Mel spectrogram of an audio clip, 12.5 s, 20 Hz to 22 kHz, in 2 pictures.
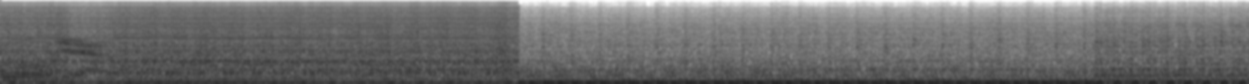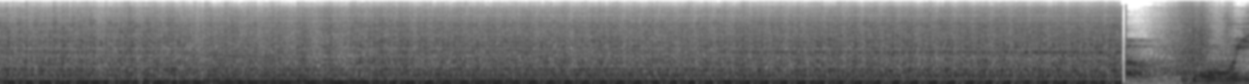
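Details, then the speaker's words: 1970 Ford Mustang Mach 1 V8 barn find, stored since the 1980s, first run on fresh gas: uneven, loping idle as if one cylinder is down. It runs poorly; suspected bad intake valve and low compression, with a compression test planned. "We started it up, she ran, but not well."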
